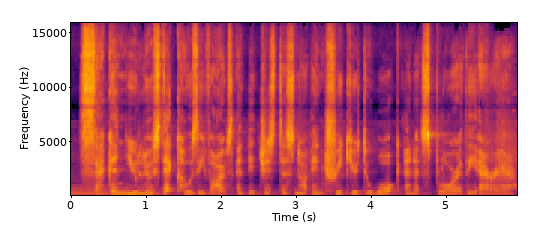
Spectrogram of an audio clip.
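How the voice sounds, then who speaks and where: A woman in her thirties, a host narrating a garden tour in a gentle, enthusiastic, explanatory way. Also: mid-range voice. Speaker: plant channel host. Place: outdoors in a tropical garden. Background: background music.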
